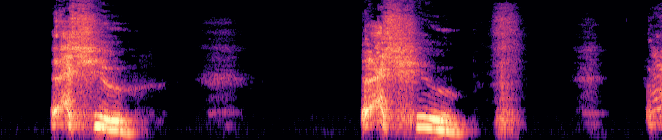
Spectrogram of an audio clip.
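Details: Male sneezing, possibly from a cold or photic trigger, unable to stifle them: two loud, forceful sneezes with sharp intake and explosive release, followed by soft breaths.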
